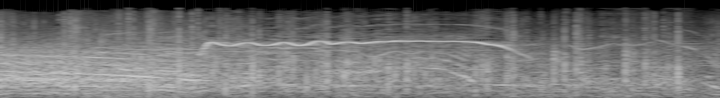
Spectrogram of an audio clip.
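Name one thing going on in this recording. An umpire blows a long, trilling whistle outdoors.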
